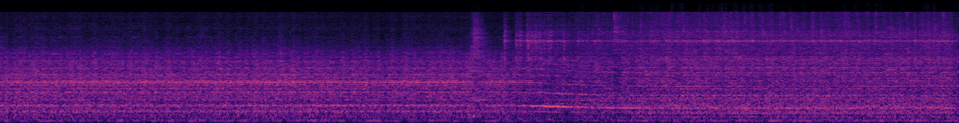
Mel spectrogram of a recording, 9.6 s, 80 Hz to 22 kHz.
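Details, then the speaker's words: Lathe facing cut with a hand-ground brazed tool bit at a 70 depth setting: a steady cutting hiss, with the motor tone sagging midway as the heavy cut pulls the machine near stall. "Now, you can hear that it's it's almost stalling it out just like I did with the 50,000 with the insert."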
